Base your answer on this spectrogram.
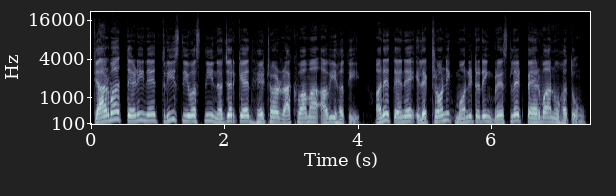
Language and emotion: Gujarati, neutral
